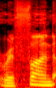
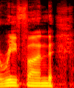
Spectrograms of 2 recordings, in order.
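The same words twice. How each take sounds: First: The stress is on the second syllable. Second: The stress is on the first syllable. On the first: It is used as a verb. "Usually the accent is on the second syllable when it's a verb" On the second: It is used as a noun or a verb. "although you will hear people say refund both as the noun and the verb form"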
